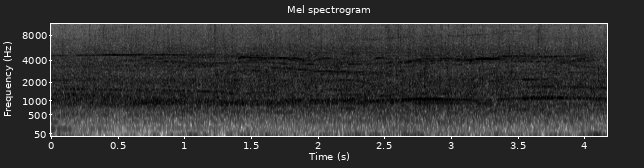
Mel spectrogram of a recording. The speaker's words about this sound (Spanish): se llama Nicolás Mattioli, quiero fuerte el aplauso para él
